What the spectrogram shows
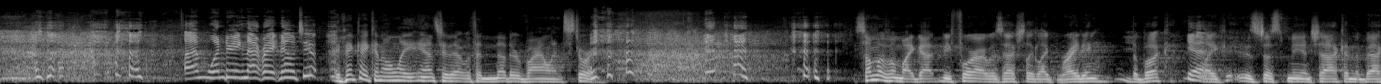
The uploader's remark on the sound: Which was recorded at the Computer History Museum in a live event, before the pandemic.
